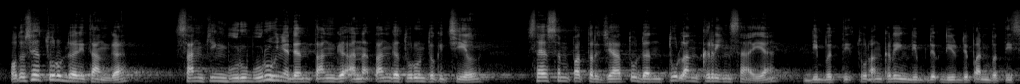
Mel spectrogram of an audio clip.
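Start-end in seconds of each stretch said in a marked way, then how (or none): none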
